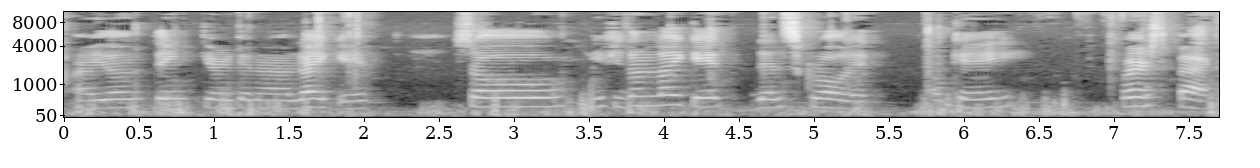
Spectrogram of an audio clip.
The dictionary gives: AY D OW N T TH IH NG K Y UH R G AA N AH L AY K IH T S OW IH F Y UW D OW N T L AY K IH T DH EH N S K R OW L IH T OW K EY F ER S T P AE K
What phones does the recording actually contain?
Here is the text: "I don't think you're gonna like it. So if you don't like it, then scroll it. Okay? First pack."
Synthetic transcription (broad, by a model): AY D OW N T TH IH NG K Y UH R G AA N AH L AY K IH T S OW IH F Y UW D OW N T L AY K IH T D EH N S K R OW L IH T OW K EY F ER S T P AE K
